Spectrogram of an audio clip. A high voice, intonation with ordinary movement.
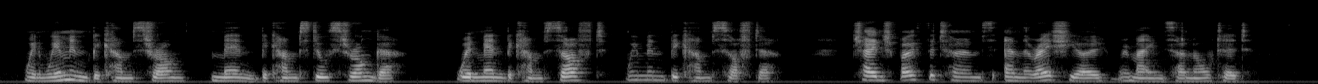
No: medium, 160 Hz; average, 3.7 semitones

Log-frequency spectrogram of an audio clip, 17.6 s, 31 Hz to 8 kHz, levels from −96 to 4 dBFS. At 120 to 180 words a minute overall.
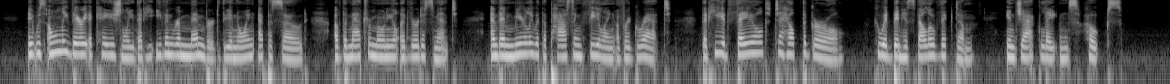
Yes: average, 145 wpm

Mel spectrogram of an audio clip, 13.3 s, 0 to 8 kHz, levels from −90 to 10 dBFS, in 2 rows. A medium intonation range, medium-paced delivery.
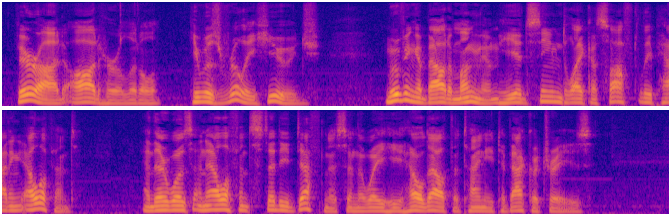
Yes: average, 4.8 semitones; average, 170 wpm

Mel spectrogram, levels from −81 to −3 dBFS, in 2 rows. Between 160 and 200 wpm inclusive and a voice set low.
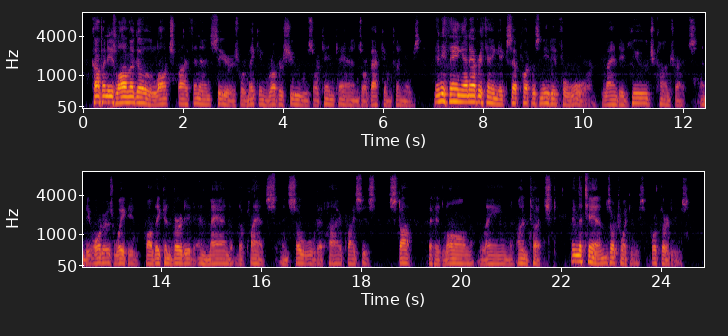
No: slow, 135 wpm; low, 100 Hz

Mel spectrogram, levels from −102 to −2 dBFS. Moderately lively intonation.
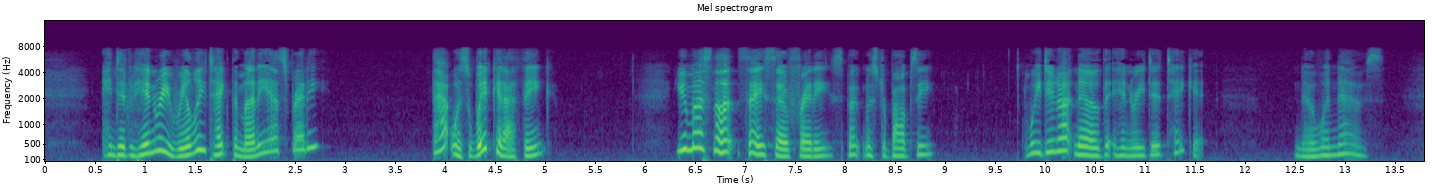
No: wide, 5.8 semitones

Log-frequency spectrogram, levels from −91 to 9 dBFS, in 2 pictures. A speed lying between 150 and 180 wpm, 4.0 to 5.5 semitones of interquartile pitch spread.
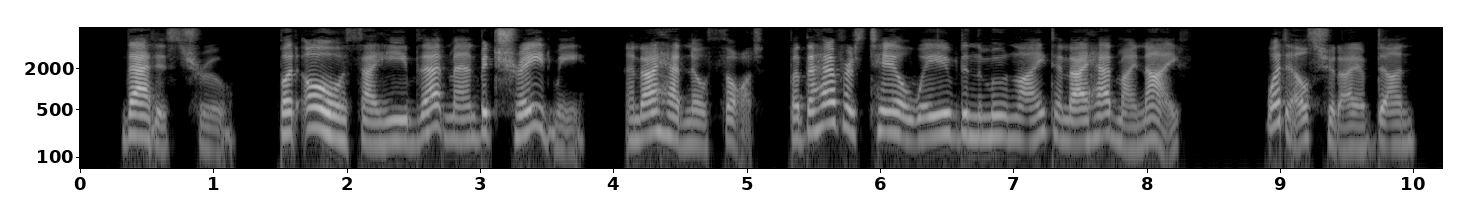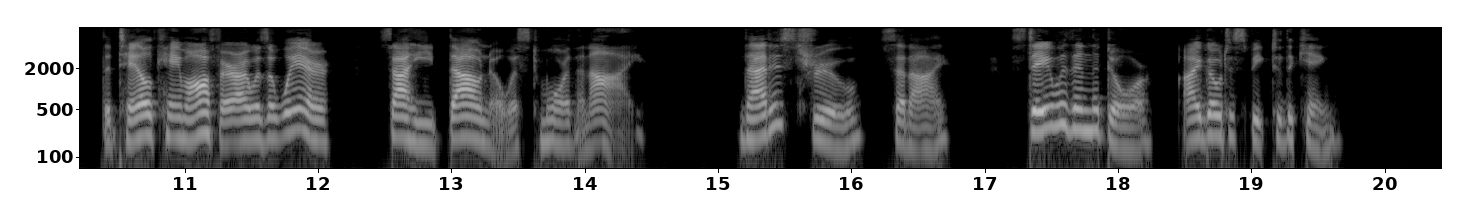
No: average, 190 wpm; average, 4.3 semitones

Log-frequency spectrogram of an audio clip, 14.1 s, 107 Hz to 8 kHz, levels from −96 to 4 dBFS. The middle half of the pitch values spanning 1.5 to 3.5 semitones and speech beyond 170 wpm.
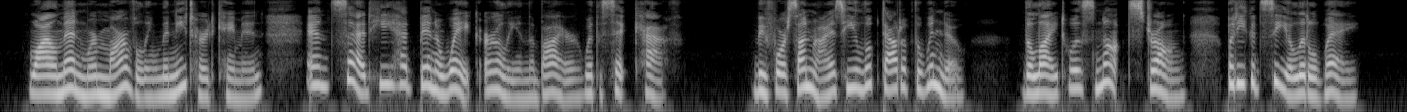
No: average, 4.9 semitones; average, 180 wpm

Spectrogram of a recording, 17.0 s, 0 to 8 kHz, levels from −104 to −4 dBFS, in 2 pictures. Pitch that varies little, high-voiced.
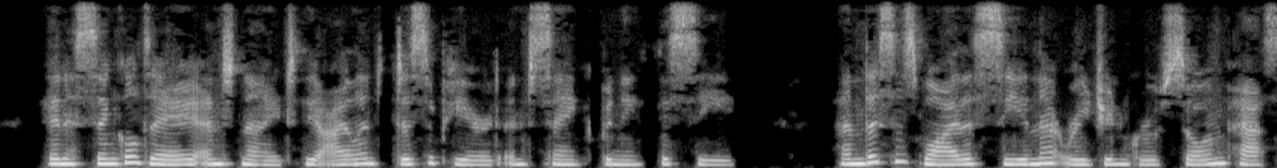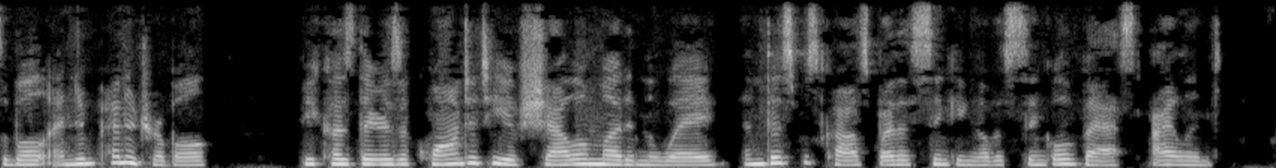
Yes: narrow, 2.3 semitones; high, 215 Hz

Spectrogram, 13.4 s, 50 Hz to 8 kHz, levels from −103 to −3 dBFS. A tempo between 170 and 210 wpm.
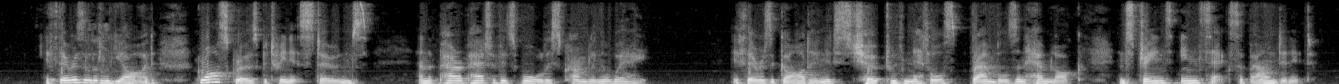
Yes: average, 175 wpm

